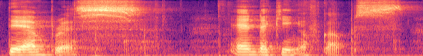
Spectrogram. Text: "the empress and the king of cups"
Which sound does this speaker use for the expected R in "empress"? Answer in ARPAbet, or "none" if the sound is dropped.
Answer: R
